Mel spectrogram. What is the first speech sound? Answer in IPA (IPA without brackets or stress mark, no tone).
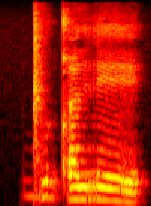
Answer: ɡ͡ǁ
